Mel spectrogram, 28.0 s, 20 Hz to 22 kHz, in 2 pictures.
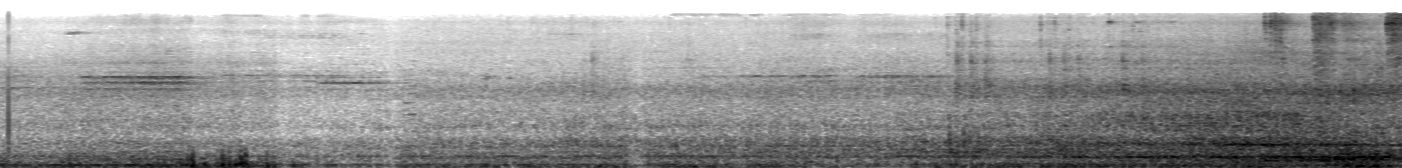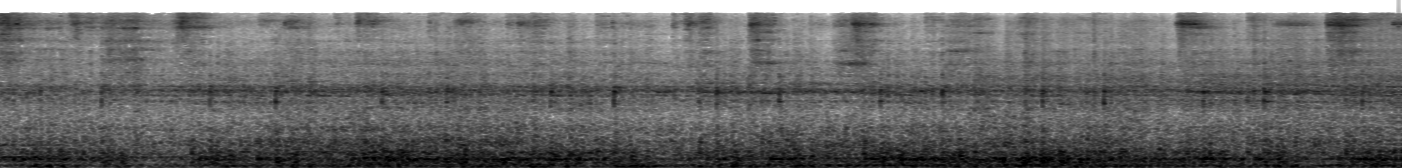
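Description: Indian Railways express of LHB coaches hauled by a WAP-7 electric locomotive approaching and rolling past at close range. The rumble of wheels on rail grows over the first ten seconds or so, then holds loud and steady. Rapid clicks of wheels crossing rail joints and a steady high wheel squeal run over it.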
